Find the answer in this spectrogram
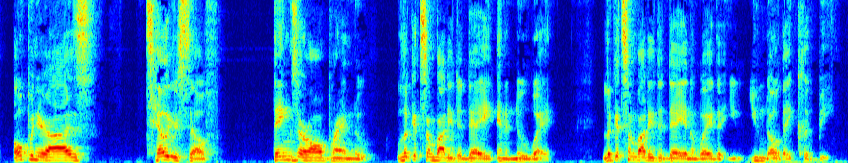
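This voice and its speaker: Animated and lively in intonation, a man talks at medium pitch and a moderate pace. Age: 30s. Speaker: motivational vlogger. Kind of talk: motivational monologue.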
